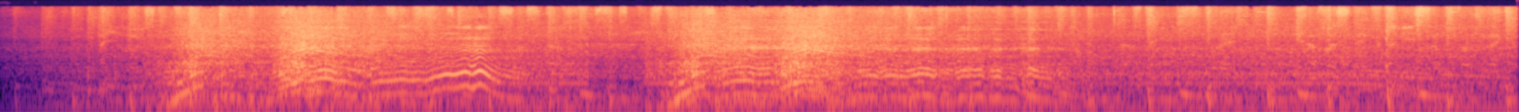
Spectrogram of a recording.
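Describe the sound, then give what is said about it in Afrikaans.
A car engine being worked on revs up hard twice, pitch sweeping upward each time, then settles into a steady rumbling idle with smaller surges; the roar is loud throughout with a faint hiss underneath. “Maar solank hy aan daai kar werk, gaan die geraas nie ophou nie.”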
